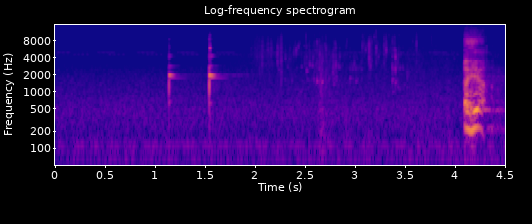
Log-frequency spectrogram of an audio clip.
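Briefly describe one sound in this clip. Tea pours into a cup.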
